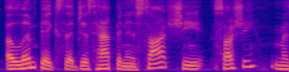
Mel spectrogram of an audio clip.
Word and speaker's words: Sochi: So also with this whole Olympics that just happened in Sochi, am I saying it correctly? Sochi, yeah.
